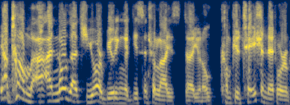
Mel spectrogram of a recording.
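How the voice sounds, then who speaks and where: Pitched fairly high, a man speaks with a Chinese accent. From China. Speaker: venture capital partner, co-host. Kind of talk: panel discussion. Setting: online audio space.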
